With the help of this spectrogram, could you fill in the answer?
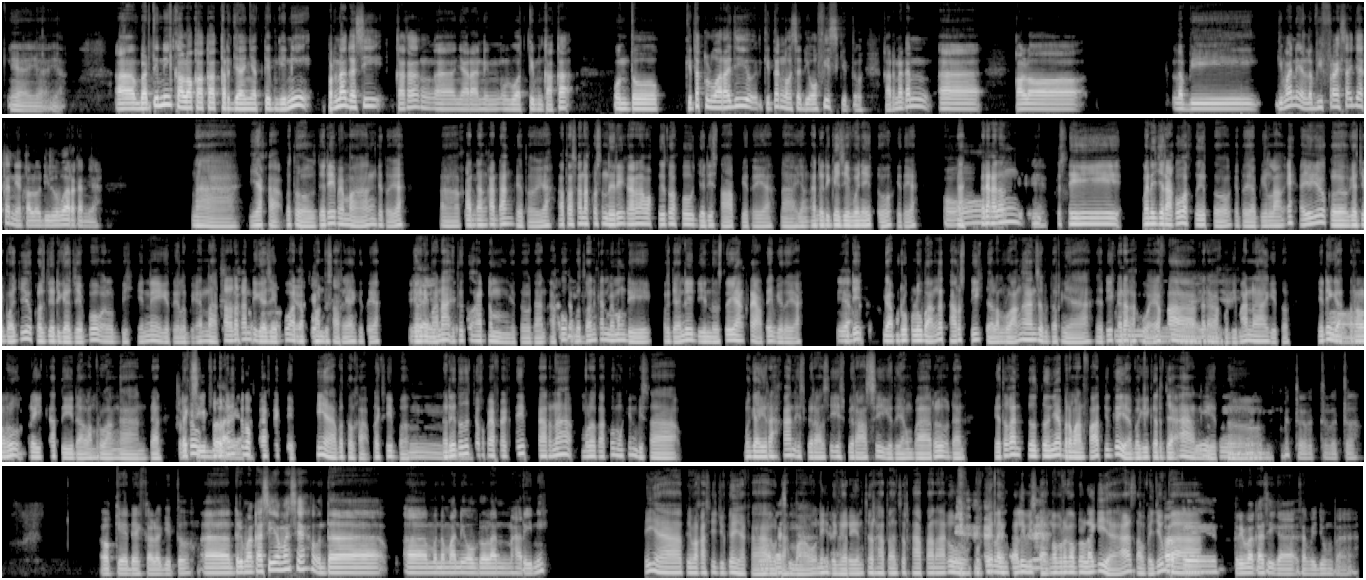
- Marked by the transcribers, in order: tapping; in English: "office"; other background noise; chuckle; "efektif" said as "efektip"; "efektif" said as "efektip"; "tuntunya" said as "tentunya"; chuckle
- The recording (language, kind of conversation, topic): Indonesian, podcast, Bagaimana kamu memanfaatkan jalan-jalan atau ngopi untuk mencari inspirasi?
